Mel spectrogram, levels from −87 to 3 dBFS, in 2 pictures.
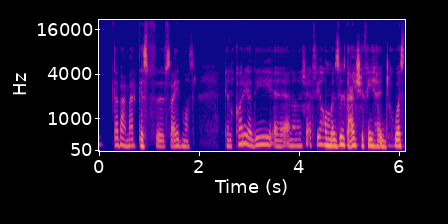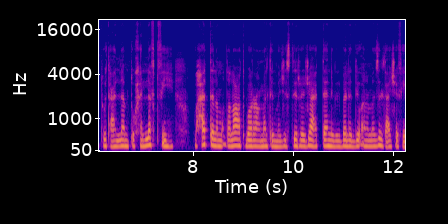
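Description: At 0.83 s the level leaps up by about 12 dB and stays there until 0.94 s, then drops back. At 4.51 s it jumps again, this time by about 10 dB, and holds right through to the end. Both are sudden gain jumps: the speech and the background noise rise together in a single step, with no fade. That points to a gain setting that was likely applied instantly instead of being ramped in.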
